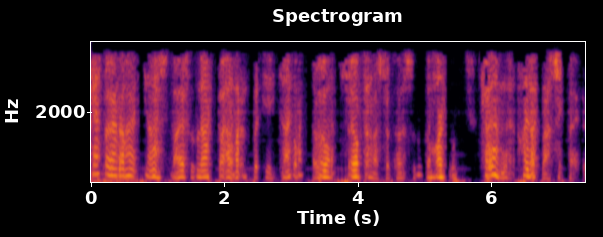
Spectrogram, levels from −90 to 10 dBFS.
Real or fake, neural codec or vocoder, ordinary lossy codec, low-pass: fake; codec, 16 kHz, 1 kbps, FunCodec, trained on LibriTTS, 50 frames a second; MP3, 24 kbps; 3.6 kHz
